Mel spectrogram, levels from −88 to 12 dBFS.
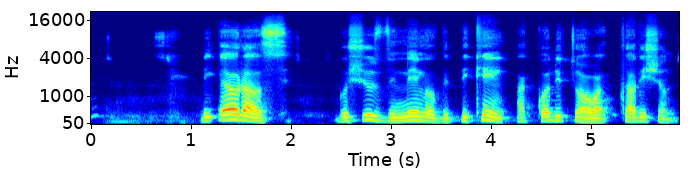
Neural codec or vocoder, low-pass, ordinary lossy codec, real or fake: autoencoder, 48 kHz, 32 numbers a frame, DAC-VAE, trained on Japanese speech; none; none; fake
